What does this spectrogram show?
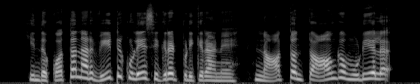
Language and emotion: Tamil, disgusted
